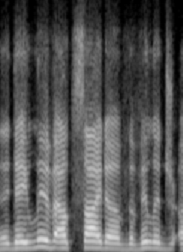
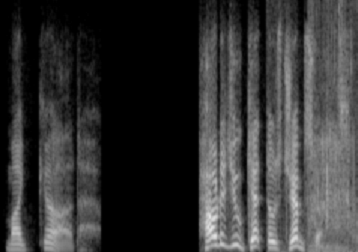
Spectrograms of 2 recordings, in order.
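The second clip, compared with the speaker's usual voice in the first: put-on swooping elderly man voice. Voicing an old man who asks about the gemstones: voicing an old man. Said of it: "and he went".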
